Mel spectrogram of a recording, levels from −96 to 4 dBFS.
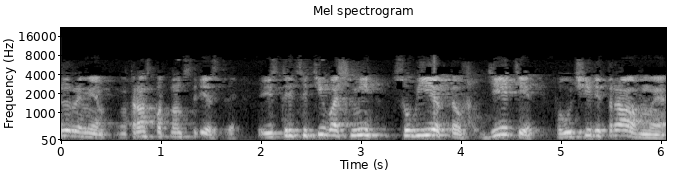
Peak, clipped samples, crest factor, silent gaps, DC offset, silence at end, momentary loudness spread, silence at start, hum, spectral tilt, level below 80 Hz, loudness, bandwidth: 0 dBFS; under 0.1%; 18 dB; none; under 0.1%; 0 s; 9 LU; 0 s; none; -7.5 dB/octave; -56 dBFS; -19 LUFS; 7.2 kHz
